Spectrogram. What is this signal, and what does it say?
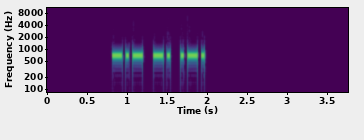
Morse code, heard as a keyed tone, about 28 wpm, 700 Hz. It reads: KNR
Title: USA Call Sign Postfixes - 3 Letters 28wpm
